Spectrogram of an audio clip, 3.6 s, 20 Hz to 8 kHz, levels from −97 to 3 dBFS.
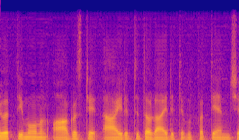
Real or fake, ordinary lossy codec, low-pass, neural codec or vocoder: fake; none; 7.2 kHz; codec, 16 kHz, 0.2 kbps, FocalCodec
